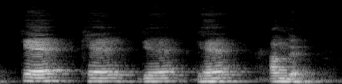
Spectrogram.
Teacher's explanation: कंठ कौन सा होता है, गला, ये गले से बोलते हैं हमेशा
